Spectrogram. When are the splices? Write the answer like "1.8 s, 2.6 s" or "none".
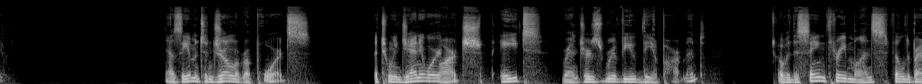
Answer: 4.4 s, 5.6 s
